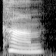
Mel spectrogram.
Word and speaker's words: calm: The letter L is silent in could, should, calm, half, talk, palm, walk, salmon, and chalk.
